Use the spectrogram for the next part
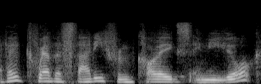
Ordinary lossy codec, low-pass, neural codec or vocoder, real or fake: AAC, 32 kbps; 7.2 kHz; codec, 16 kHz, 0.5 kbps, X-Codec, HuBERT features, trained on general audio; fake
